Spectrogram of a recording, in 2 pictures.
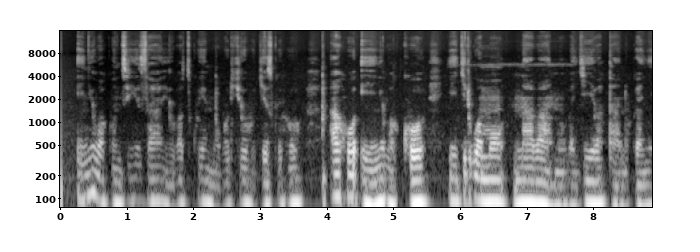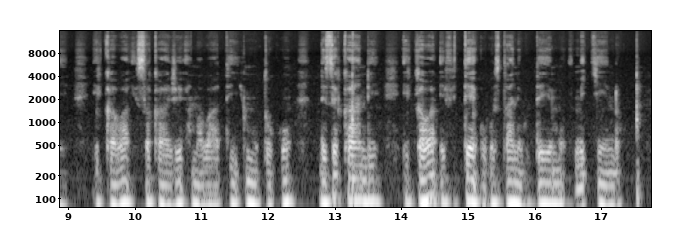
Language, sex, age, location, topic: Kinyarwanda, male, 50+, Nyagatare, education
